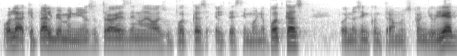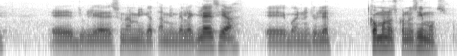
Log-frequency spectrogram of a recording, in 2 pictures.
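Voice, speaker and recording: A man's voice: mid-range voice, normal speed, lo-fi sound. A man hosting a podcast, asking questions in a casual, chatty interview style.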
